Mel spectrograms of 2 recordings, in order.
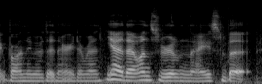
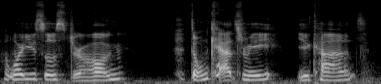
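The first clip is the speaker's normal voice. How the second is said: mock swooning; 4 semitones higher, 6 dB louder than usual.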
